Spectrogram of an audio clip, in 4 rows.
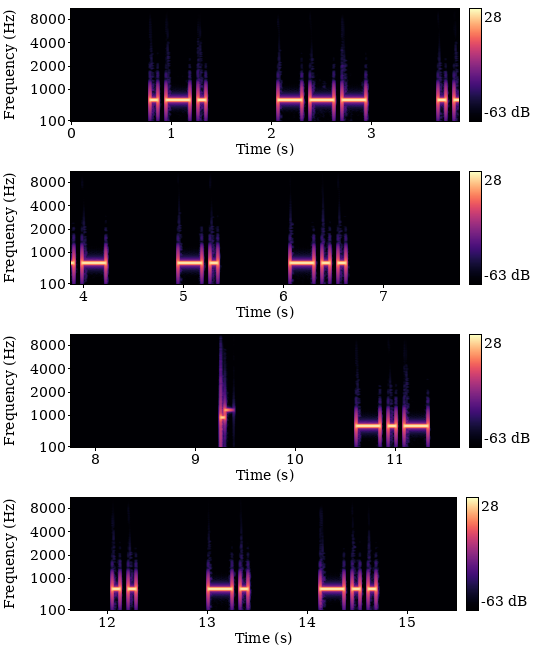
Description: Morse code, heard as a keyed tone, about 15 wpm, spaced as for 8 wpm, 700 Hz. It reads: ROUND KIND
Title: 3x Character Spacing - Top 200 Words - 15wpm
